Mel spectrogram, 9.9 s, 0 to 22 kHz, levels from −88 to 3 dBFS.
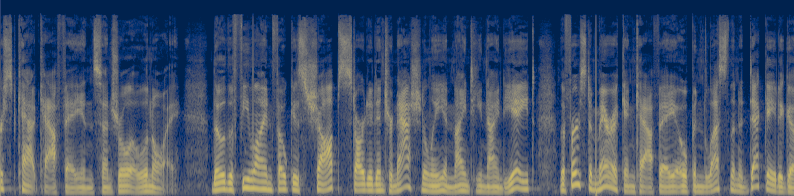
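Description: A loud pop hits at 3.16 to 3.18 s and again at 7.44 to 7.47 s, about 15 dB above the speech. Each is likely a sudden electrical pulse.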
